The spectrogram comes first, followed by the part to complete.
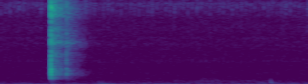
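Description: A single sharp computer-key click about half a second in, against faint room tone.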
